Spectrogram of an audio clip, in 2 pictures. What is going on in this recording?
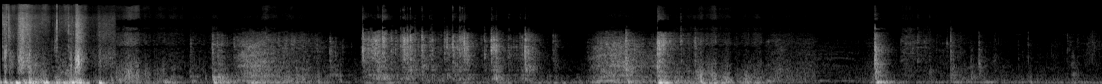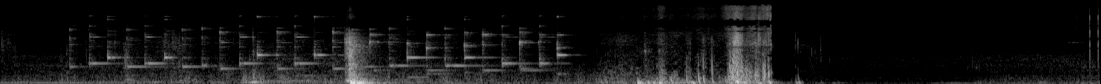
I looked through my drawer. The phone rang.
